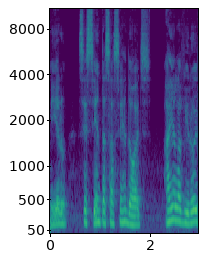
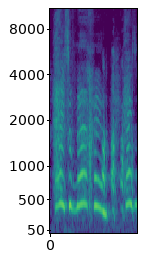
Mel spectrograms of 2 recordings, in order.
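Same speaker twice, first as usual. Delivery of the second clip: retold shriek, much higher and louder, slowed; hysterical scream; 5 dB louder, slower than usual. Nun seeing her brother's photo, shrieking hysterically. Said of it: "gritando histérica".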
